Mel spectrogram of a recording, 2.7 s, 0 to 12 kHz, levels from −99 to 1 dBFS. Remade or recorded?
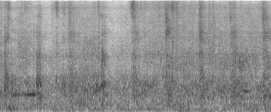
remade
